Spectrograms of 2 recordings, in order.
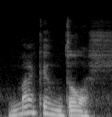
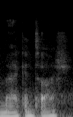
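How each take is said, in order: First: It is said in a Scottish accent. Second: It is said in the speaker's normal accent.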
